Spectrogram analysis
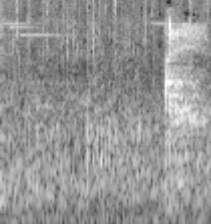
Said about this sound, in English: it really kind of stands out to you that like people are cheering and clapping for some reason.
